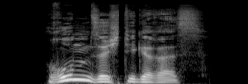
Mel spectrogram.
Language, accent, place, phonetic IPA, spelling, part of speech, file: German, Germany, Berlin, [ˈʁuːmˌzʏçtɪɡəʁəs], ruhmsüchtigeres, adjective, De-ruhmsüchtigeres.ogg
- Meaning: strong/mixed nominative/accusative neuter singular comparative degree of ruhmsüchtig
